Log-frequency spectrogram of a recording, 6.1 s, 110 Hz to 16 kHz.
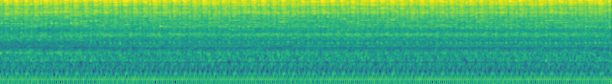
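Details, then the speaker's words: T1N Sprinter diesel warming at fast idle, after a rough idle, new tone and ticking from a leaking injector: steady lumpy pulse about three a second under the clatter. "I noticed the idle was getting a little rough and then the day I pulled it off the road I um they I pulled it off the road I noticed there's a different tone and the the ticking noise so um I looked at it sure enough there's a whole bunch more that uh that injector leak crud around the cover open it up and sure enough"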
